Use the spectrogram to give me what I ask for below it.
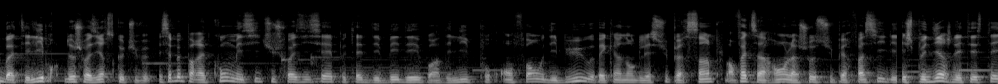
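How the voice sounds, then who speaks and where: Relaxed, mellow-voiced French YouTuber man. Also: fairly low pitch. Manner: informal, addresses the viewer as "tu", conversational fillers, emphatic bursts. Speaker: YouTuber rating ways to learn English. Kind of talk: casual explainer talking to camera.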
